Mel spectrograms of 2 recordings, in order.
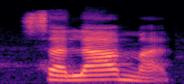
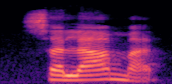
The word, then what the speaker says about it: salamat: Let's slow it down for pronunciation practice. Salat. Salat.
